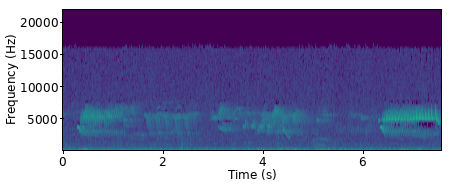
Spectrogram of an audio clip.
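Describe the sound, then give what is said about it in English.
An orange-crowned warbler sings thin, high chirping phrases, ending in a brighter rapid trill. The song is faint over a steady low background hiss. “Orange Crown Warbler.”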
